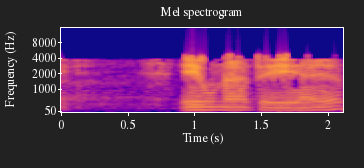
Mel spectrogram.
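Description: An elderly Buddhist monk's voice intoning Pali words in a slow, level-pitched chant. It begins about a second in, after a brief pause.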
